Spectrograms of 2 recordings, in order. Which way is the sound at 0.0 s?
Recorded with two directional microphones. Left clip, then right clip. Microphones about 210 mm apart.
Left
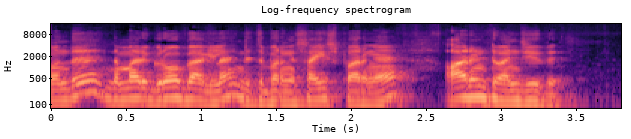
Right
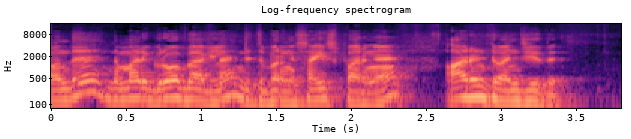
25° left (ahead or behind).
